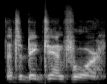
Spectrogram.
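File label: radio bot response positive; fbihrt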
